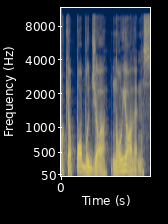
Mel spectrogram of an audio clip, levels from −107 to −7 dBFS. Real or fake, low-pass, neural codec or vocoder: fake; 9.9 kHz; vocoder, 22.05 kHz, 80 mel bands, WaveNeXt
